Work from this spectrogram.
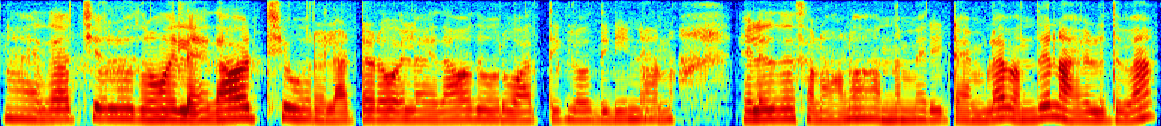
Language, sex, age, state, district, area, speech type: Tamil, female, 18-30, Tamil Nadu, Tiruvallur, urban, spontaneous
